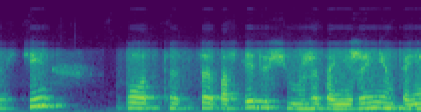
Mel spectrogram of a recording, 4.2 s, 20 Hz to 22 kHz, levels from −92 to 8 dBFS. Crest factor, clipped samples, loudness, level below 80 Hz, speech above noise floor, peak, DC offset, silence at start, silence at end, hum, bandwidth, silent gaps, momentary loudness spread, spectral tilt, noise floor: 12 dB; under 0.1%; -13 LUFS; -48 dBFS; 28 dB; -2 dBFS; under 0.1%; 0 s; 0 s; none; 5 kHz; none; 11 LU; -8.5 dB/octave; -42 dBFS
